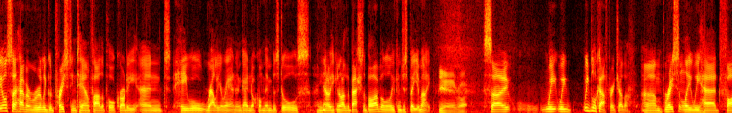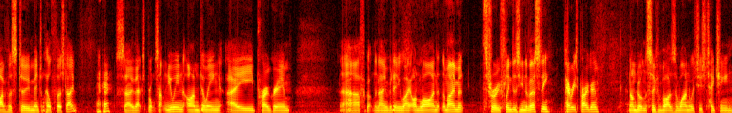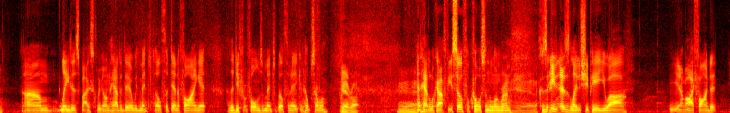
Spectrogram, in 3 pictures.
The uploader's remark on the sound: This episode was recorded at our first official 'First Responder Engagement Day' or FRED as we call them, at Oodnadatta SA while we are doing the Heart 2 Heart Walk 2023.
